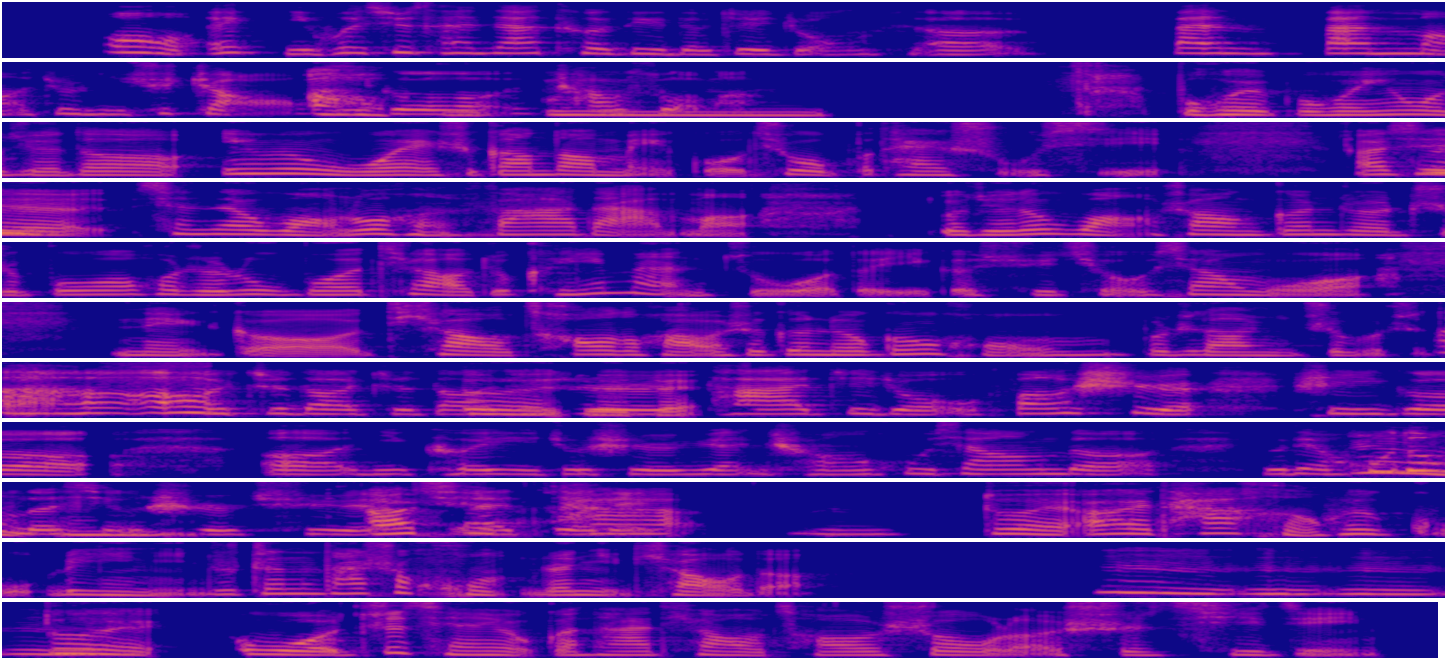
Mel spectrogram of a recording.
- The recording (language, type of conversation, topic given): Chinese, podcast, 當情緒低落時你會做什麼？
- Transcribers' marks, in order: laugh; other background noise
